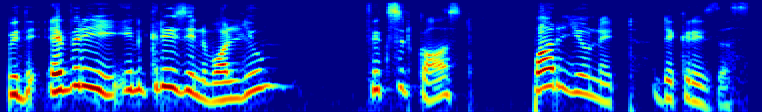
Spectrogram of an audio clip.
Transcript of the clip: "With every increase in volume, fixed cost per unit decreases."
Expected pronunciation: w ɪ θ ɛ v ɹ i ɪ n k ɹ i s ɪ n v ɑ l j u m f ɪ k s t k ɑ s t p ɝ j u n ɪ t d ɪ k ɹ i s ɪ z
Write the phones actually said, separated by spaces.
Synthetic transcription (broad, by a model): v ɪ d ɛ v ɹ i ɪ n k ɹ i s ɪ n v ɑ l j u m f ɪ k s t k ɑ s t p ɝ j u n ɪ t d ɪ k ɹ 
